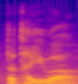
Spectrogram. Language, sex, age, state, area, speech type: Sanskrit, male, 18-30, Bihar, rural, spontaneous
